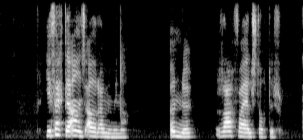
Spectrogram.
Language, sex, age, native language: Icelandic, female, 11, Icelandic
